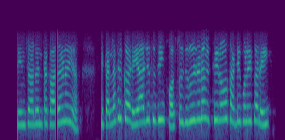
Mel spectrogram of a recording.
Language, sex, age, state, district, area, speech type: Punjabi, female, 45-60, Punjab, Shaheed Bhagat Singh Nagar, urban, conversation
